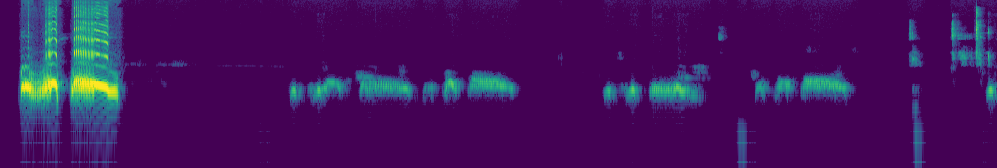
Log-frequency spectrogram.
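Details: Energetic decoy spotted dove opening with a loud, harsh, close double coo, then a string of quieter, soft short coos spaced irregularly over several seconds.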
